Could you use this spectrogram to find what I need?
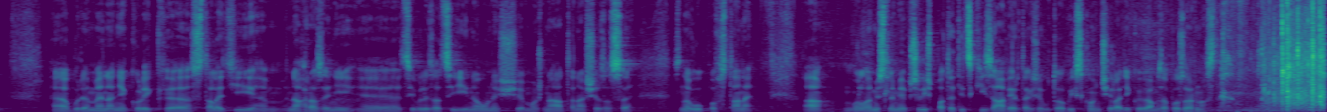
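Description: A middle-aged man speaks calmly through a microphone in a large hall.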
